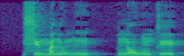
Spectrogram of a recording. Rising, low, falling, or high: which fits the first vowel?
high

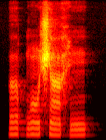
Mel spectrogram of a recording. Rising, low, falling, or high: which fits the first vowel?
high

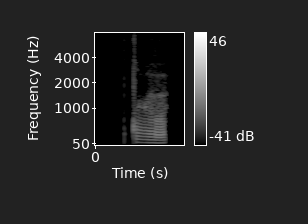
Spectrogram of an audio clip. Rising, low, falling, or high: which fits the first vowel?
low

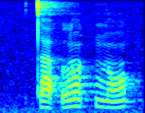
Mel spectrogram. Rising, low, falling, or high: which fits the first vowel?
low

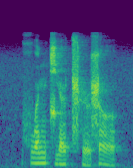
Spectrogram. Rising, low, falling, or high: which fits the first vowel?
high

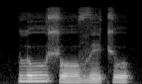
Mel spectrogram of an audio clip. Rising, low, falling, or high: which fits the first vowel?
high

